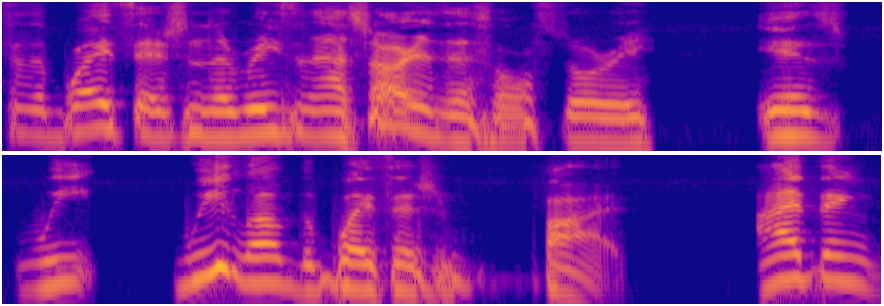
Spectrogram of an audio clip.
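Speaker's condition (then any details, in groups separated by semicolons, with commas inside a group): Cerebral palsy; eyes weird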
